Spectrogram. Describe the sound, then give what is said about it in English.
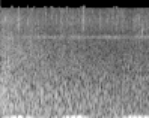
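A steady, dense rush of water pours continuously out of opened doors onto a lawn, a broad hissing wash with no pauses, fairly loud, and no voices. “I'm opening the doors to let the water out.”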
